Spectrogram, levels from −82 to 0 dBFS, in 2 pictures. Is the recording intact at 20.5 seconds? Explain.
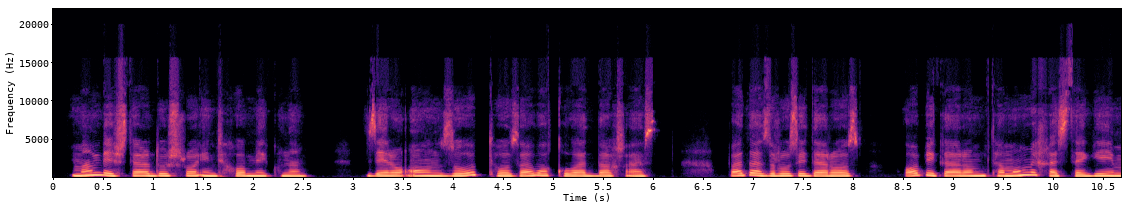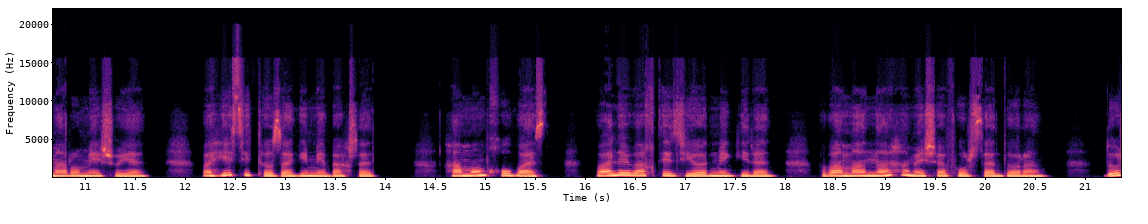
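Yes, the speech at 20.5 seconds is intact, with no fault at that moment.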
